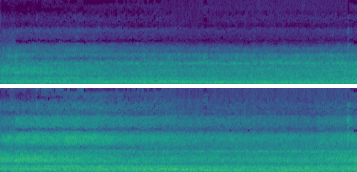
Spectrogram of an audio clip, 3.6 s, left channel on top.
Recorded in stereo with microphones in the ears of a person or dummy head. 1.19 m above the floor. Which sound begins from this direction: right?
A vehicle, at 0.0 s.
